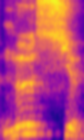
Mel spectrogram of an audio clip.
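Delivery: monsieur drawn out, rounded E with lips like O, no final R; monsieur, slow, closed rounded first vowel, silent R; slow model word. Shown as a demonstration. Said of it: "Esse E faz a boca do O".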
